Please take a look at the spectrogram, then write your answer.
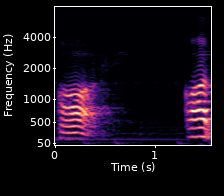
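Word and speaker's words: hour: तो उनके लिए बेसिकली हम हार बोलते हैं, हावर बोलते हैं, बच्चे उसको मिस प्रोनाउंस कर जाते हैं। एच ओ यू आर होता है आर बोलते हैं बेसिकली।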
